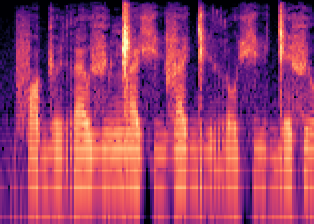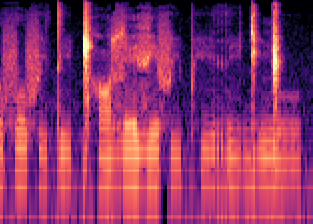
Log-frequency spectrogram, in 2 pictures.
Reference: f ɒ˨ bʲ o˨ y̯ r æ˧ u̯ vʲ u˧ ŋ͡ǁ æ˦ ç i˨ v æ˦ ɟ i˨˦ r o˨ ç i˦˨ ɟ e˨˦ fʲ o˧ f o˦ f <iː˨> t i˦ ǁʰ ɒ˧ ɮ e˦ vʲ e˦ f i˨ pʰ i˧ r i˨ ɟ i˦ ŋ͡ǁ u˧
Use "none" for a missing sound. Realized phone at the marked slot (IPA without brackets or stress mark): i˨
